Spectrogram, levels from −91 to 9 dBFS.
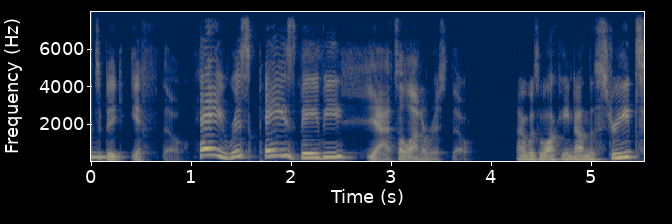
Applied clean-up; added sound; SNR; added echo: neural mask model DeepFilterNet 3.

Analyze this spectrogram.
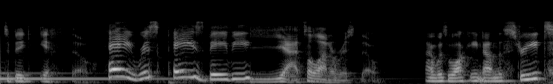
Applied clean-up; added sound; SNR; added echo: none; Piano; 14 dB; reverberation time 0.4 s.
